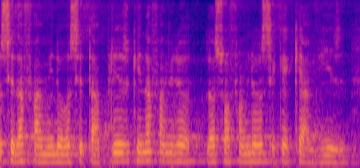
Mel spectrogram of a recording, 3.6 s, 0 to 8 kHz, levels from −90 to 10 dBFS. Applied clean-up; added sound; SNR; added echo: none; none; none; reverberation time 2.2 s.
